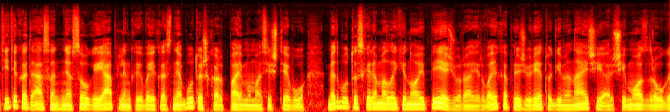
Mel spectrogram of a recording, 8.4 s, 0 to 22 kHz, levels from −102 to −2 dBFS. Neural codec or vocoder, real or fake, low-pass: none; real; 19.8 kHz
